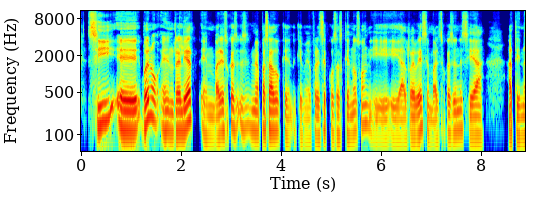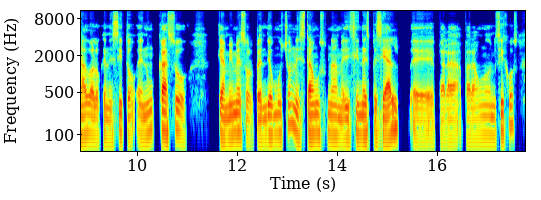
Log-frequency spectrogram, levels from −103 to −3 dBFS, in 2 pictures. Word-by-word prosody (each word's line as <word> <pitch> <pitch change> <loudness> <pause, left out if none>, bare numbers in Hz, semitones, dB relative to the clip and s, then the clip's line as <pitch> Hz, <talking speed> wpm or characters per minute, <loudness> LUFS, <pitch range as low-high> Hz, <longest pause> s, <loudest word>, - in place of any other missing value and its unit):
Sí, 170 - +4
eh, 125 -1 +8
bueno, 185 -3 +6
en 120 -3 -1
realidad, 125 +8 +8 0.2
en 100 -2 -6
varias 115 +5 +3
ocasiones 135 0 -2
s 145 - -9
me 125 -2 -1
ha - - -1
pasado 125 -1 +3
que 95 -1 -7
ne - - -16
que 95 - -8
me 95 0 -11
ofrece 95 0 -3
cosas 105 -2 -6
que 105 - -4
no 115 +2 -4
son 155 +4 -5
y - - -8 0.5
y - - -3
al 90 0 -1
revés, 105 +7 +1
en 90 - -4
varias 90 +1 -3
ocasiones 120 +3 -3
sí 105 -1 -1
ha, 105 -1 +2 0.5
atinado 100 +1 -1
a - - +2
lo 100 - -5
que 95 - -7
necesito. 100 +3 -5
En 100 -1 -5
un 125 +2 -6
caso 115 -4 +2 0.6
que 105 - +2
a 95 - +2
mí 100 +2 -3
me 115 0 -1
sorprendió 95 +3 -3
mucho, 110 +8 -6
necesitábamos 110 - -2
una 105 -2 -4
medicina 95 +3 -4
especial, 65 -9 0 0.3
eh, 90 0 -5
para 90 0 -4
para 95 0 -5
uno 100 +1 -9
de - - -7
mis 100 +3 -7
hijos 145 +6 -5
105 Hz, 185 wpm, -23 LUFS, 95-125 Hz, 0.6 s, eh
